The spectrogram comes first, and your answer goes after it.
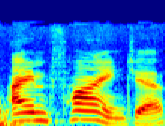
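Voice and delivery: icy, cold, detached, distant tone. Giving a little illustration of a dialogue of feeling, in a cold tone. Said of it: "you had a very cold tone to your voice".

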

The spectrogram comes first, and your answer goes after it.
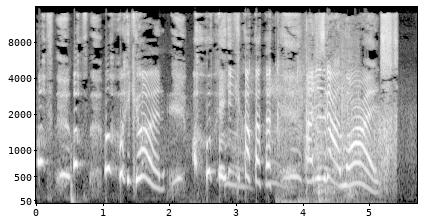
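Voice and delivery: high, laughing squeals of disbelief, slowing down.

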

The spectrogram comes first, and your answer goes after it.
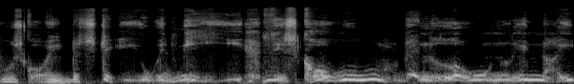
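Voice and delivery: whisper, high, each word drawn out slowly. In a read ghost story, an unseen voice whispers right behind her: whispering. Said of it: "it was whispering".

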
